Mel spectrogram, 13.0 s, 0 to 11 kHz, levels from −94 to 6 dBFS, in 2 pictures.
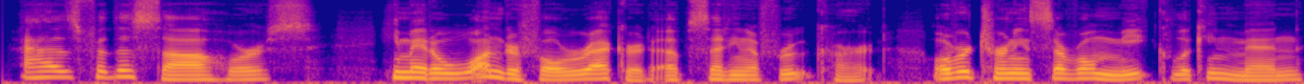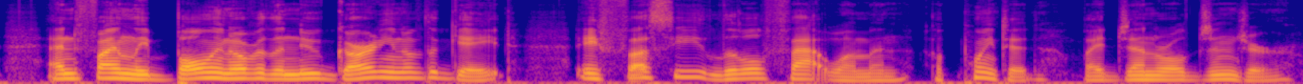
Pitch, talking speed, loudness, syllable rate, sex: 140 Hz, 170 wpm, -19 LUFS, 5.5 syllables/s, male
